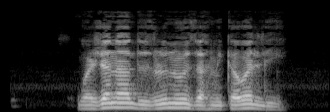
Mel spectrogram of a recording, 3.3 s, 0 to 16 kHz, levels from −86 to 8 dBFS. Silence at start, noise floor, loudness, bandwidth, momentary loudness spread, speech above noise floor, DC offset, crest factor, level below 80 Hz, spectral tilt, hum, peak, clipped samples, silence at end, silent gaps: 0.8 s; -65 dBFS; -17 LUFS; 11 kHz; 12 LU; 48 dB; under 0.1%; 18 dB; -62 dBFS; -6 dB/octave; none; -2 dBFS; under 0.1%; 0.5 s; none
